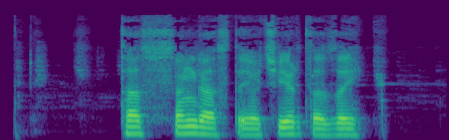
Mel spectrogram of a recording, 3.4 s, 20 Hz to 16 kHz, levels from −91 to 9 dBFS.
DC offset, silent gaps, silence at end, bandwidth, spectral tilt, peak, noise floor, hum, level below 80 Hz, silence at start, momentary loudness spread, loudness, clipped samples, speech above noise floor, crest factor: under 0.1%; none; 0.5 s; 11.5 kHz; -5.5 dB/octave; -2 dBFS; -54 dBFS; none; -66 dBFS; 0.9 s; 5 LU; -19 LUFS; under 0.1%; 36 dB; 18 dB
